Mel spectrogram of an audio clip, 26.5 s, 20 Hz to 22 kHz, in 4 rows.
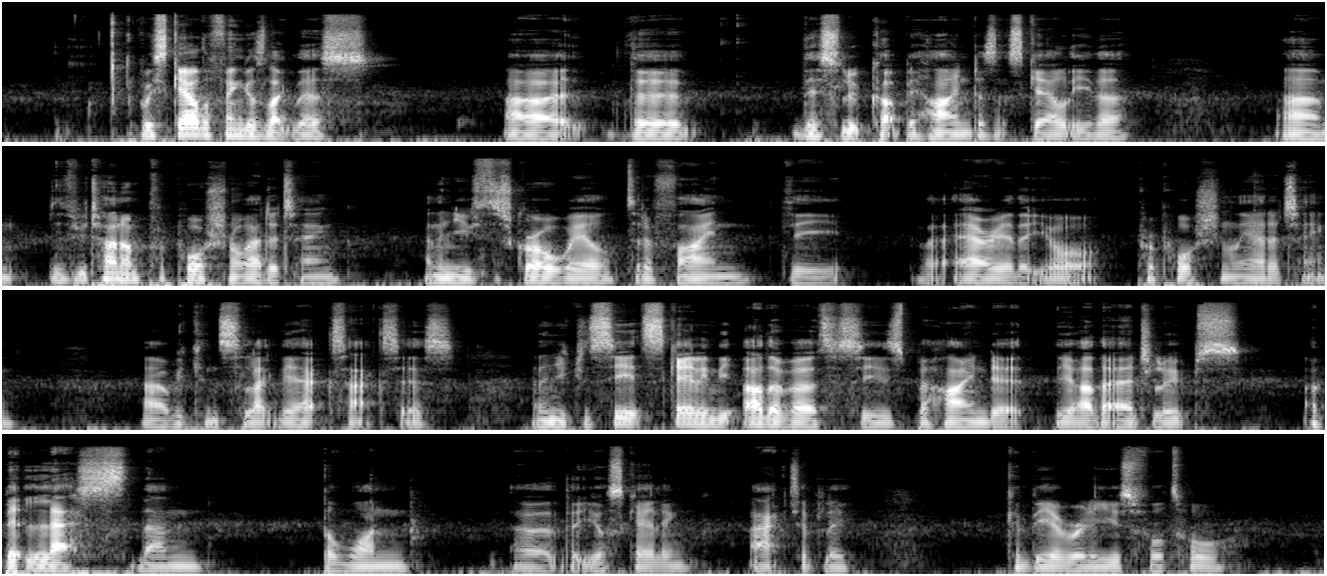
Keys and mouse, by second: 1.4 s, 7.6-8.9 drag, 7.6 s.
